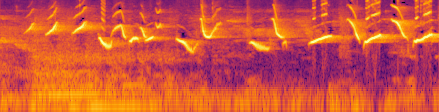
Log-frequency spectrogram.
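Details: Murai batu, the white-rumped shama, in a lure song for a chattering bird: clear swooping whistles, high down-slurs and upward sweeps about twice a second, with a faint low hum early on.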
